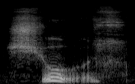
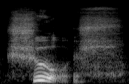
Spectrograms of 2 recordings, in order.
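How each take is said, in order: First: Whispered, barely voiced single word; a barely voiced first word on waking; quiet croak. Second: Same word with more voice behind it; slightly firmer, annoyed repeat; a little louder. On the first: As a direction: rasp it out weakly, just waking. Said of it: "Then the man spoke". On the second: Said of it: "he repeated a little louder". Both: A narrator's reading.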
